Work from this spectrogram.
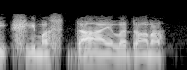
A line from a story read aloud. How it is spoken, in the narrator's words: Parsalian snarled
